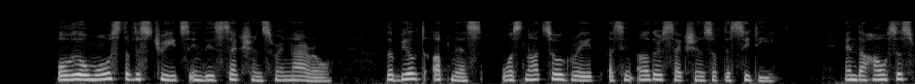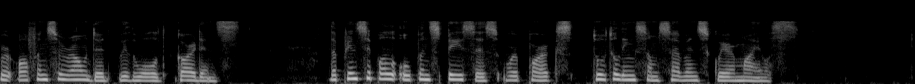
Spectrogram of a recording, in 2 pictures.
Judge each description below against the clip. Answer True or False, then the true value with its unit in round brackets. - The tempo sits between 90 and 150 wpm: True (145 wpm)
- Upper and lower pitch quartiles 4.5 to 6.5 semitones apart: False (3.6 semitones)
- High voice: True (205 Hz)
